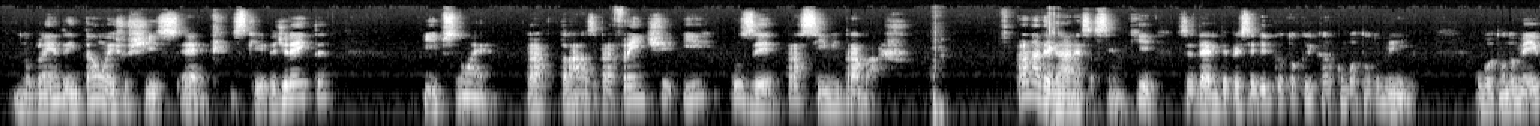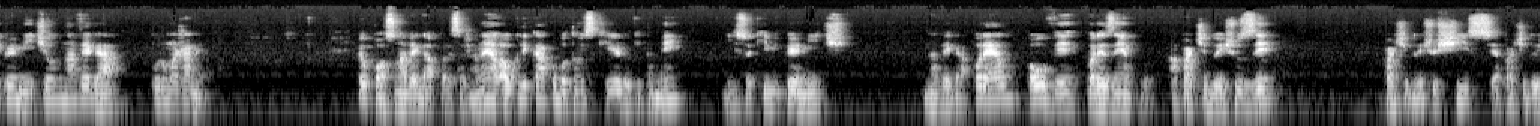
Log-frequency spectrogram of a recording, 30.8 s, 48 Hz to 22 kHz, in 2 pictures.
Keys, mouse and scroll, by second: 3.0 middle click, 3.4 middle click, 8.7-9.8 middle drag, 11.1-12.3 middle drag, 13.0-18.8 middle drag, 19.1-20.1 middle drag, 21.3-25.6 drag, 27.6 click, 29.6 click, 30.7 click.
